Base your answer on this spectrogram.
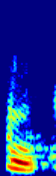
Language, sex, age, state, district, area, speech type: Sanskrit, male, 18-30, Karnataka, Dakshina Kannada, rural, conversation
